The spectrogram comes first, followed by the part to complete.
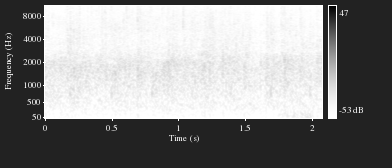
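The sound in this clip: Church audience applauding to welcome guests, a soft, steady wash of many hands clapping that continues evenly throughout without any voices.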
